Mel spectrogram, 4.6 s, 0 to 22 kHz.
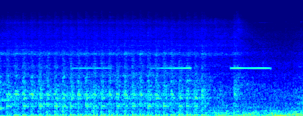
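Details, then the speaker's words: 2007 Pontiac Vibe, first start after replacing the fuel pump assembly: steady rhythmic cranking for a while until the new pump primes the fuel line, then the engine catches and runs with no leaks. Extended crank before start. "there she goes yep she just had to Pump Fuel Up still trying to get fuel up there there she's going"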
